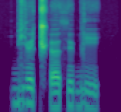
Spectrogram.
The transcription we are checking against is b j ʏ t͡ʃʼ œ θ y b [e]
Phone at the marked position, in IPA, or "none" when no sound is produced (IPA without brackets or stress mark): i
